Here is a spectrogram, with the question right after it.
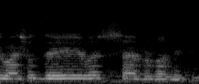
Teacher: So Visarga is not there, we are converting to Sa then.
